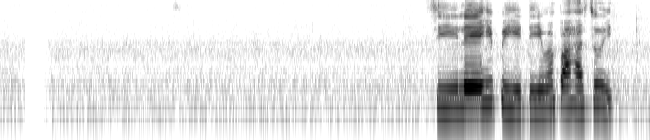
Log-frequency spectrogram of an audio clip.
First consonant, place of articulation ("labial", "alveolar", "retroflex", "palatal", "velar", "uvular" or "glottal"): alveolar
